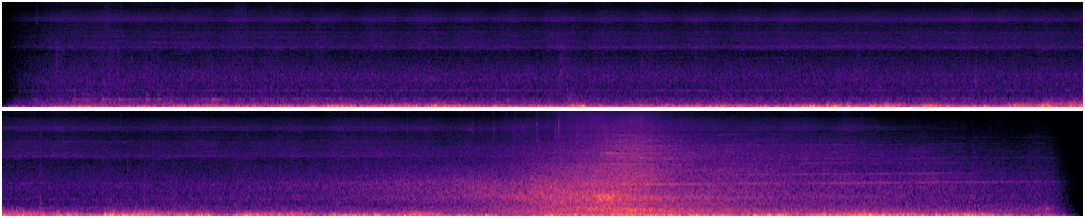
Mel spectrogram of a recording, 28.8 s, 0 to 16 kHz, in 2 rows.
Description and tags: Traffic 2, bus passing
A recording of Traffic in Northern Lund, Sweden. A local bus passes by. The sound in the beginning is from a factory making some sort of noise.
bus, ambience, road, street, Traffic, cars, foley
